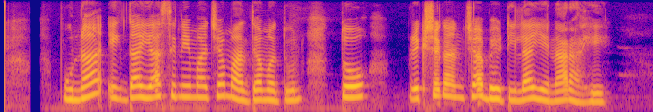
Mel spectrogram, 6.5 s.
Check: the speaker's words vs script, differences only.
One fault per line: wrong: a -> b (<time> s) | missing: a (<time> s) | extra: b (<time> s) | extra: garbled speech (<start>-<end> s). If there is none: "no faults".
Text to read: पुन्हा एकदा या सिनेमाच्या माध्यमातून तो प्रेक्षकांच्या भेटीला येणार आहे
no faults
